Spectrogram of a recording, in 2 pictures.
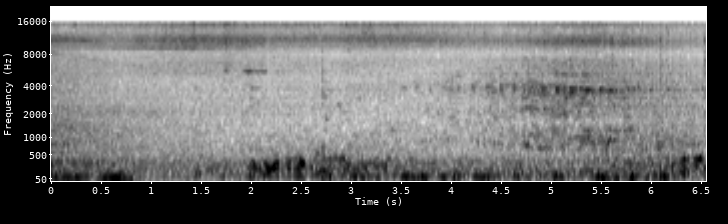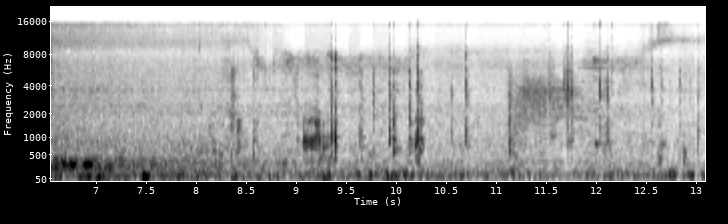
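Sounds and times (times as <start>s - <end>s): diesel railcar engine rumble: 0.0s - 13.0s.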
